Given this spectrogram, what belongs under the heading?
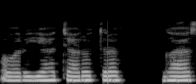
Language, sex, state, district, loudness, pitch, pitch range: Hindi, female, Bihar, East Champaran, -21 LUFS, 190 Hz, 190-195 Hz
